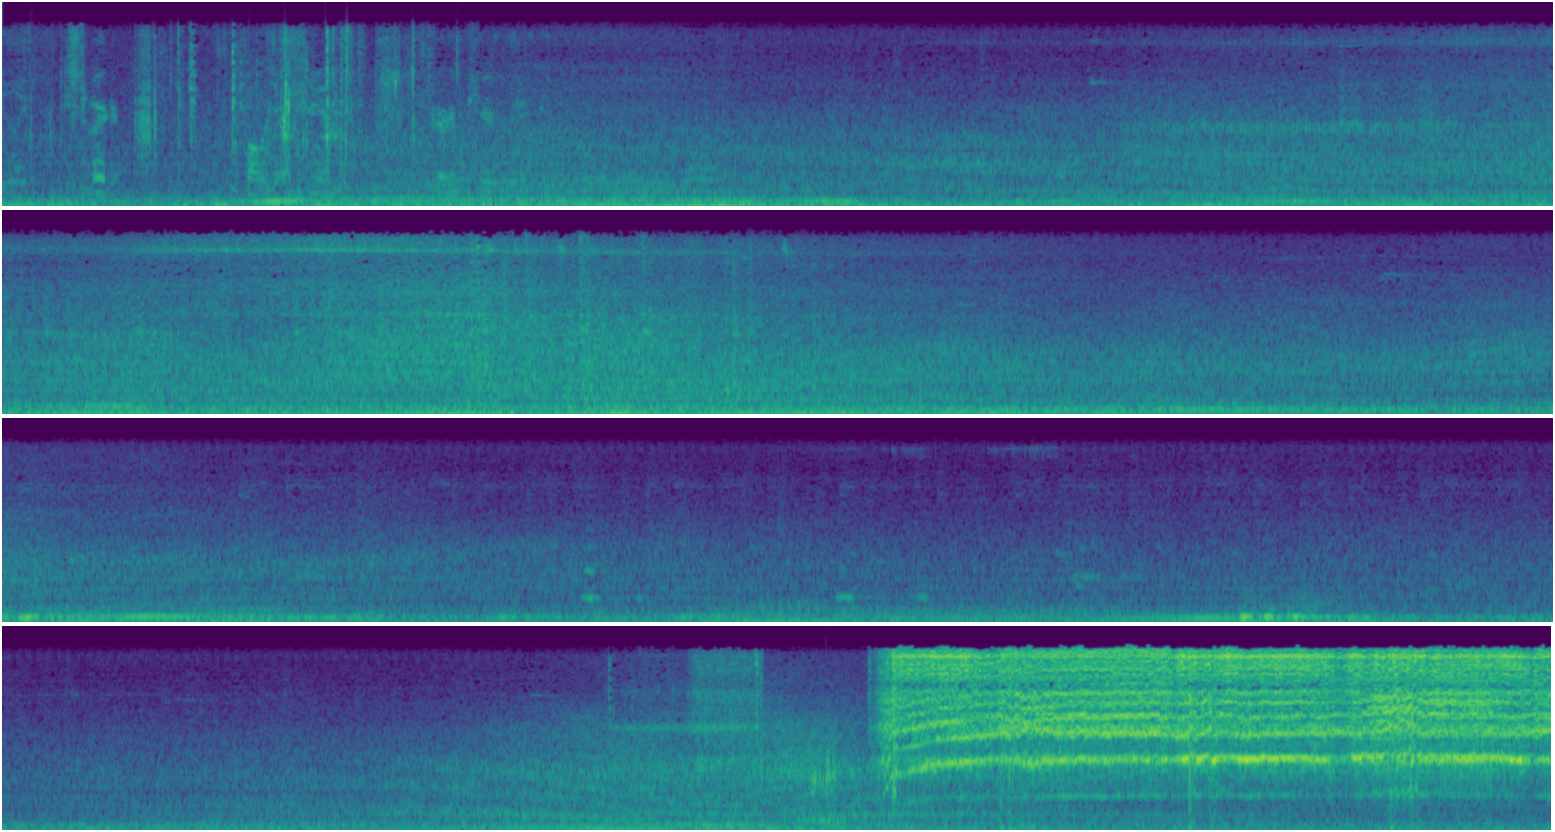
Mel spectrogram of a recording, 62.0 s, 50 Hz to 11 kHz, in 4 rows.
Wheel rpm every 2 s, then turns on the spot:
0, 0, 0, 0, 0, 0, 0, 0, 0, 0, 0, 0, 0, 0, 0, 0, 0, 0, 0, 0, 0, 0, 0, 0, 0, 0, 10, 40, 160, 160, 160.
52-54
